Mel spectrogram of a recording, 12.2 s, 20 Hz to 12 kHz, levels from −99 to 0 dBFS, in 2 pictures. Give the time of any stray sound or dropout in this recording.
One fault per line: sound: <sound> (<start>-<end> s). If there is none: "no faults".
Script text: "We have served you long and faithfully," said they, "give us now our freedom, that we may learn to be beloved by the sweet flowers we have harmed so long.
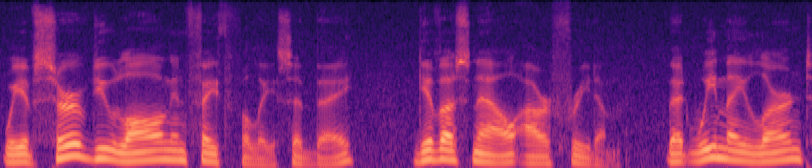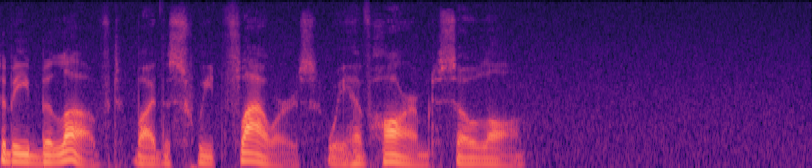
no faults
